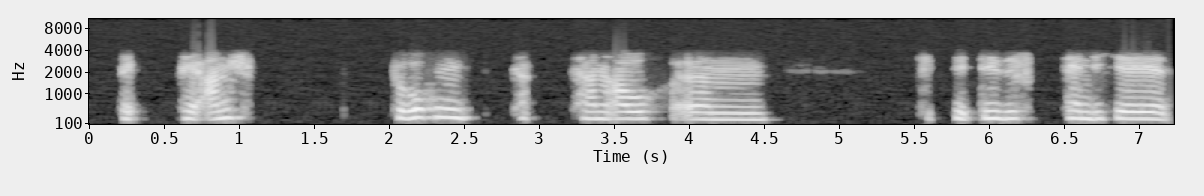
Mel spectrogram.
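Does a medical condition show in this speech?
Yes: stuttering; covert stuttering for many years, aware from about age 10, hidden until 21; openly stuttering, regularly reads scripture aloud in church since January last year, nervous beforehand; not stutter-free when reading aloud, anticipates difficult words in advance, avoided words, trouble with t-words; here repeated sounds, prolonged sounds, blocks.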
